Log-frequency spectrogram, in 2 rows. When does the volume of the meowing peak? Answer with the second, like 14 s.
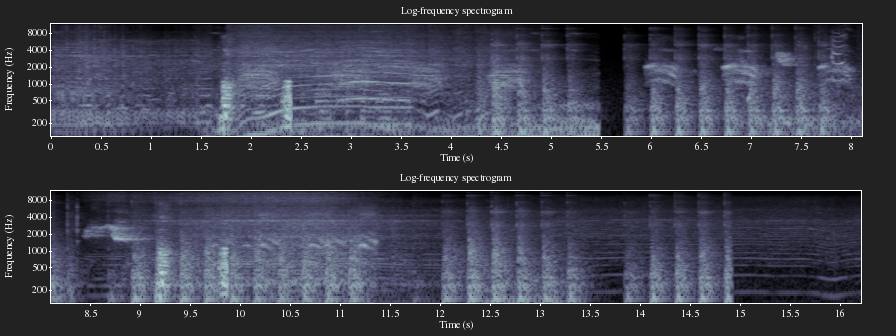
3 s.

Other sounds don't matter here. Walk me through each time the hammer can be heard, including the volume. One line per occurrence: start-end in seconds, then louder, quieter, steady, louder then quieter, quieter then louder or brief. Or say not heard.
4.2-14.9 steady.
